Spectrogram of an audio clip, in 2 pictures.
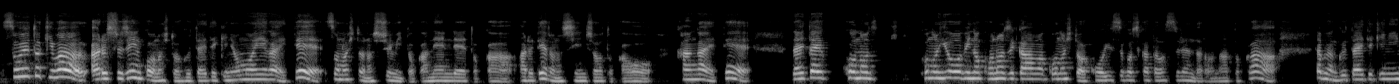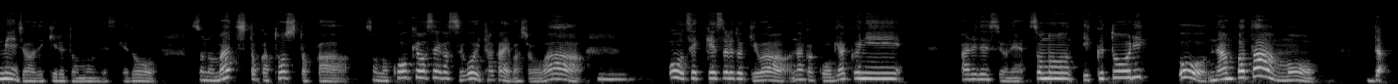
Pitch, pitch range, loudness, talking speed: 230 Hz, 165-280 Hz, -26 LUFS, 345 characters per minute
